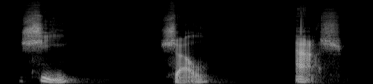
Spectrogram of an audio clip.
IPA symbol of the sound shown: ʃ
